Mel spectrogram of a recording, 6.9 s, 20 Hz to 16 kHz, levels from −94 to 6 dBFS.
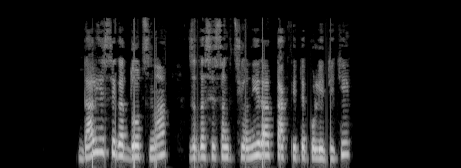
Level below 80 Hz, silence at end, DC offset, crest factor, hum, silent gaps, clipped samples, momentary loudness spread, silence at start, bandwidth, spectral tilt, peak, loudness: -52 dBFS; 1.65 s; under 0.1%; 18 dB; none; none; under 0.1%; 9 LU; 1.2 s; 11.5 kHz; -6 dB/octave; -6 dBFS; -21 LUFS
